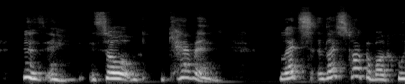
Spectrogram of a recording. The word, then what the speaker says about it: Cevin: Um so a lot of people aren't familiar with the hard C there, but uh but again,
